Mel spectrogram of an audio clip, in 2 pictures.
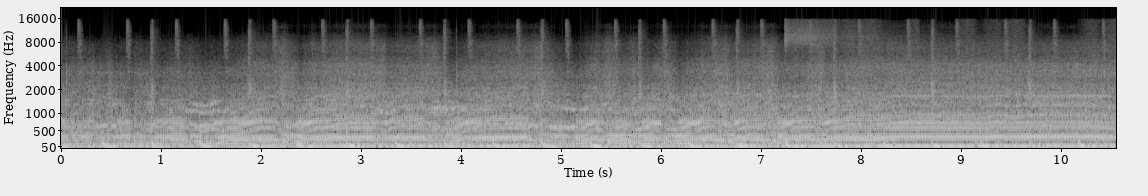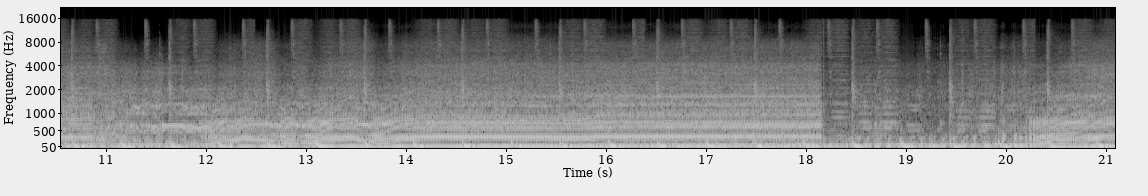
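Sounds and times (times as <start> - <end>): vehicle engine revving: 0.0 - 21.0.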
